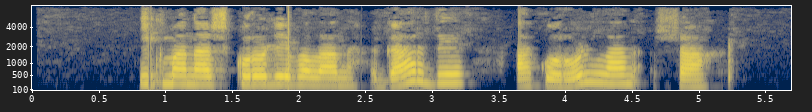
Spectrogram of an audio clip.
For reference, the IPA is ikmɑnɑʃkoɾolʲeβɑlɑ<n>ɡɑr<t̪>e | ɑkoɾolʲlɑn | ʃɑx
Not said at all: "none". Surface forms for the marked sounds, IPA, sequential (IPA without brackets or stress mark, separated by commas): n, d̪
